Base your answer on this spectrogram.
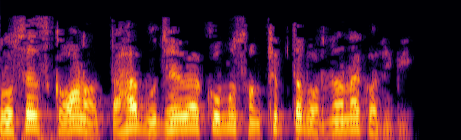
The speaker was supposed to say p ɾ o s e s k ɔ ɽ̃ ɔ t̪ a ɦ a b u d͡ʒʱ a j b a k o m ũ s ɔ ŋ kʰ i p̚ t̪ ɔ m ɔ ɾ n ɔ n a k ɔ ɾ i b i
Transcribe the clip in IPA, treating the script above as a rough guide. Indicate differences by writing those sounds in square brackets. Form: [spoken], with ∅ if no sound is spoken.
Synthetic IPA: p ɾ o s e s k ɔ ɽ̃ ɔ t̪ a ɦ a b u d͡ʒʱ a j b a k [u] m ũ s ɔ ŋ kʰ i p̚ t̪ ɔ [b] ɔ ɾ n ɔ n a k ɔ ɾ i b i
